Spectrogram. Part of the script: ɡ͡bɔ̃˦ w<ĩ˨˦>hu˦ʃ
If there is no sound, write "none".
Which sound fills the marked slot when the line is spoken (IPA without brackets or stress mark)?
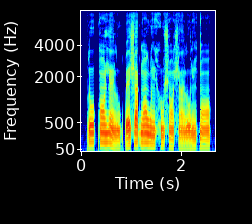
ĩ˦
